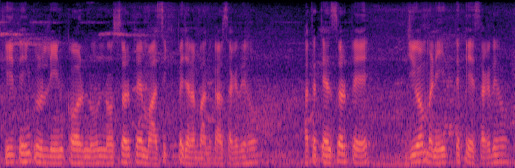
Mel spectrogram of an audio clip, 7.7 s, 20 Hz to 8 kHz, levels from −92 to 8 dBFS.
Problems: none marked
